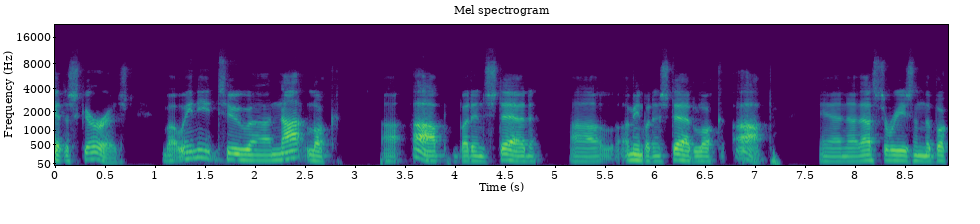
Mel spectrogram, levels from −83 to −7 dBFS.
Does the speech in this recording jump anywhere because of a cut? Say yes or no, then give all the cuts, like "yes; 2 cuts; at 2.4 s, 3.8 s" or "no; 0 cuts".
yes; 1 cut; at 5.9 s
